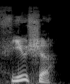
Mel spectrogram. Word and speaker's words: fuchsia: How about fuchsia? F-U-C-H-S-I-A. Fuchsia. There is no... there's no second S there. It's so weird, the spelling on this one, because it's spelled F-U-C-H-S-I-A.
